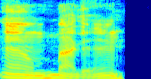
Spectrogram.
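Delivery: put-on cartoon dog character voice. Asked for a favorite voice, showing a Snoopy voice. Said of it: "Snoopy. Which he sounds like this".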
